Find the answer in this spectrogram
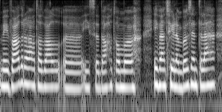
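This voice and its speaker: A woman is speaking. The sound is dry with no echo. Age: 20s. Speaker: beauty pageant finalist; radio guest. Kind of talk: radio interview. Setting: radio studio. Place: studio.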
